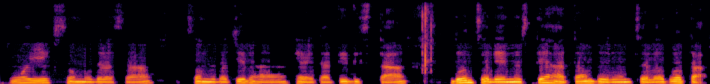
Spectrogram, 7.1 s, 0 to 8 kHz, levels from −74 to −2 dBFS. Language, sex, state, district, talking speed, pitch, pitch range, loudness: Konkani, female, Goa, North and South Goa, 125 wpm, 140 Hz, 120-170 Hz, -19 LUFS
